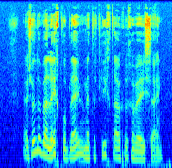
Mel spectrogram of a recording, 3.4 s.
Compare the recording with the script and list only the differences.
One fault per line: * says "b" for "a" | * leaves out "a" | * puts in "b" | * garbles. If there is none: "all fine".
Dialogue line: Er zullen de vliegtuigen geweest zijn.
* puts in "wellicht problemen met"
